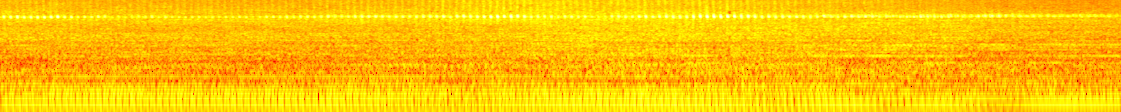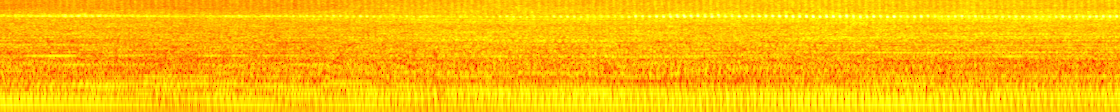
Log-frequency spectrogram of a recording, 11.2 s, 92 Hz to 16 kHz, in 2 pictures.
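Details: 2003 John Deere X485 garden tractor, 25 hp liquid-cooled Kawasaki EFI engine, 660 hours, fuel pump just replaced: starts right up and runs at a steady, even drone with no knocks or misses.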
